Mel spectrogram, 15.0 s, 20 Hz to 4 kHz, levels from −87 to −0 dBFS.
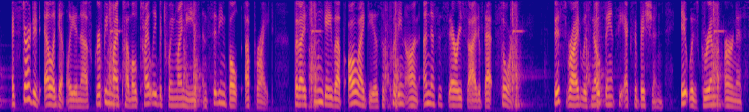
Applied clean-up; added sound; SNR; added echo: none; Microwave oven; 15 dB; none.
